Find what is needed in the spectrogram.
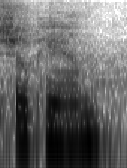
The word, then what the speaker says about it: Chopin: And that's why I kind of think that Chopin... Is that how you pronounce it? – Yeah, it's French-ish.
